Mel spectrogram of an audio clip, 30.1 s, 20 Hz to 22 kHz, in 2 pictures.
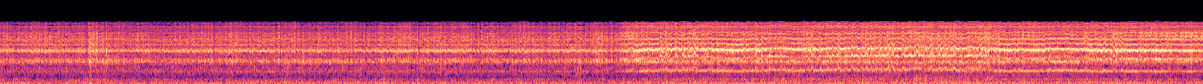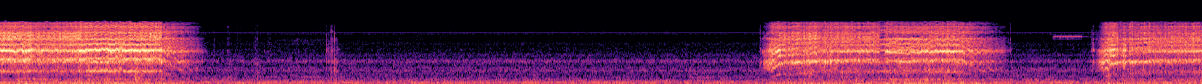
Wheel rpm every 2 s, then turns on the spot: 160, 160, 160, 160, 160, 160, 160, 160, 100, 0, 0, 0, 90, 90, 70.
none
